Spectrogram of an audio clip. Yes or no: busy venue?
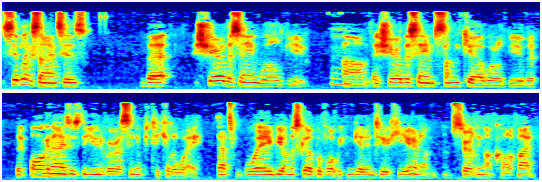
no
